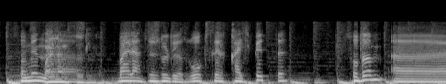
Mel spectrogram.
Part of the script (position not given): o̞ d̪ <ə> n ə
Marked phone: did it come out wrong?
yes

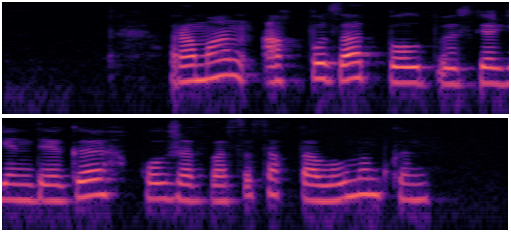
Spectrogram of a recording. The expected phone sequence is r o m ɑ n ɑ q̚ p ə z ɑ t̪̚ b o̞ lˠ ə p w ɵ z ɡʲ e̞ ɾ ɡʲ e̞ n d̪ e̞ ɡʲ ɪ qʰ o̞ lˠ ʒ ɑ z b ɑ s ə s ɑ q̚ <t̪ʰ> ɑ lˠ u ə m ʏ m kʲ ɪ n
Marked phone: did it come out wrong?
yes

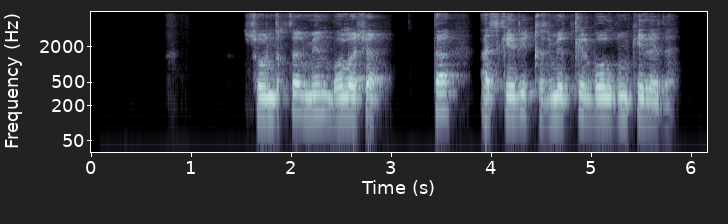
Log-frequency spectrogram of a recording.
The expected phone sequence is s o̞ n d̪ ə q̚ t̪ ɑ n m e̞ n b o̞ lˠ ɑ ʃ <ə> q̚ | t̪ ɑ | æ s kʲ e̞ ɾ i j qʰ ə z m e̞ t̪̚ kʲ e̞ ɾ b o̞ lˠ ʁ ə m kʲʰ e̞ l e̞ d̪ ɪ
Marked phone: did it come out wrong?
yes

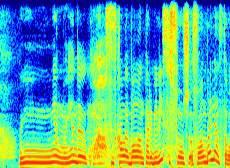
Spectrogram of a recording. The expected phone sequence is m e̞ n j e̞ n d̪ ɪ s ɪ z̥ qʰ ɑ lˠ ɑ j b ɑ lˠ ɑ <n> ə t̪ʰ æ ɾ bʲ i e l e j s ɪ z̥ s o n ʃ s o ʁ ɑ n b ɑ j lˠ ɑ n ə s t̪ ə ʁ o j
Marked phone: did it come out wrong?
no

